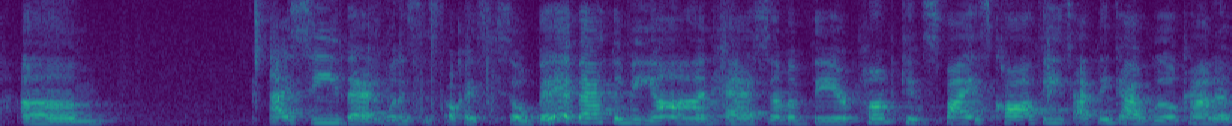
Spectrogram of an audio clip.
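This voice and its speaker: Amid noticeable background noise, a woman speaks at a fairly slow pace with a medium pitch and ordinary variation. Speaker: lifestyle vlogger. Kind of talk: casual vlog talk. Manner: casual, hesitant with fillers.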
